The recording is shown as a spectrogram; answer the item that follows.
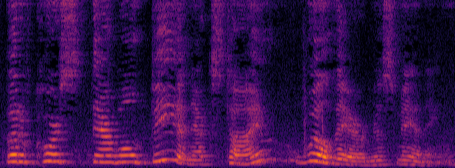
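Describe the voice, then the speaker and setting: In a classroom, an older woman taking a radio drama class plays a calm, shrewd police inspector from a 1940s radio mystery. Her voice sits high and exaggerated, and she questions in a deliberate, measured way, stern and probing. The recording is echoey, with a distant mic and a faint hiss.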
